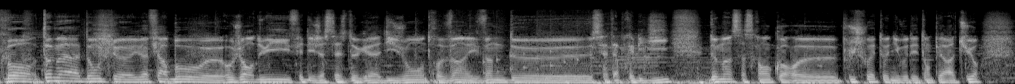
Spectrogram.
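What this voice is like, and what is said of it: Put-on southern French accent. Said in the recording (French): “Vous avez bien fait de prendre votre accent euh, du sud.”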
